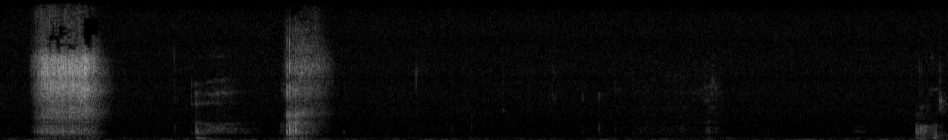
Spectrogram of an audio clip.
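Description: A sharp, explosive sneeze, a softer follow-up and a second burst, then quiet nasal sniffs: sneezing followed by sniffles.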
